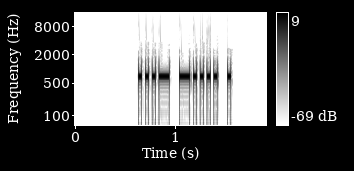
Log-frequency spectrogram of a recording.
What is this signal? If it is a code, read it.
Morse code, heard as a keyed tone, about 34 wpm, 700 Hz. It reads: V6E
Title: All Cut Numbers - 3-Digit 35wpm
